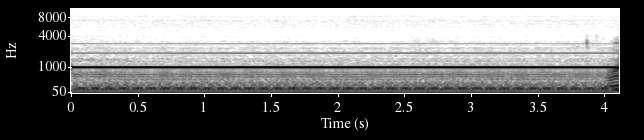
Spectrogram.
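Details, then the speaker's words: Skiptech TI4000FM CB27/81 CB radio on receive with a signal-generator tone during servicing: a steady test tone, buzzy and gritty, with a rough low pulsing underneath; the FM detector sounds miles out of alignment. "now then that sounds like the detector is absolutely miles out"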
